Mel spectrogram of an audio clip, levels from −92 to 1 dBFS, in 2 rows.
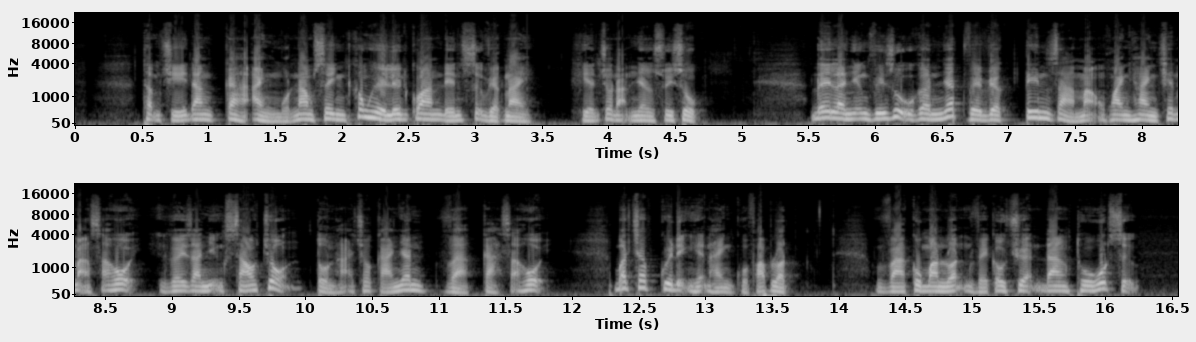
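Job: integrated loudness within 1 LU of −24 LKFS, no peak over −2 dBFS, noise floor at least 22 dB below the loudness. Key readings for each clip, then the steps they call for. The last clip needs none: share of clipped samples 0.5%; peaks flattened at −15.5 dBFS; number of dropouts 1; longest dropout 1.7 ms; integrated loudness −27.5 LKFS; sample peak −15.5 dBFS; target loudness −24.0 LKFS
→ clipped peaks rebuilt −15.5 dBFS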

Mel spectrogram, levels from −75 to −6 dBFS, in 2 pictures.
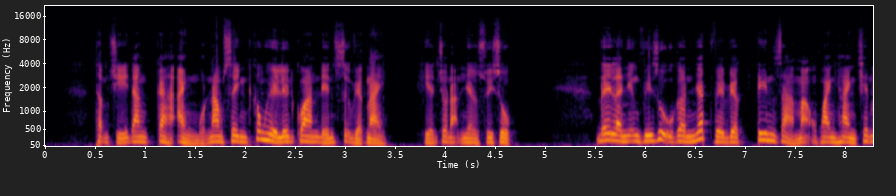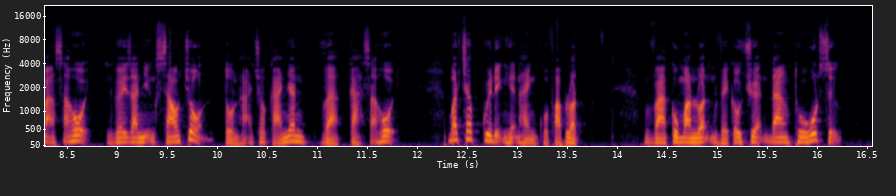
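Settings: share of clipped samples 0.0%; number of dropouts 1; longest dropout 1.7 ms
→ repair the gap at 0:03.39, 1.7 ms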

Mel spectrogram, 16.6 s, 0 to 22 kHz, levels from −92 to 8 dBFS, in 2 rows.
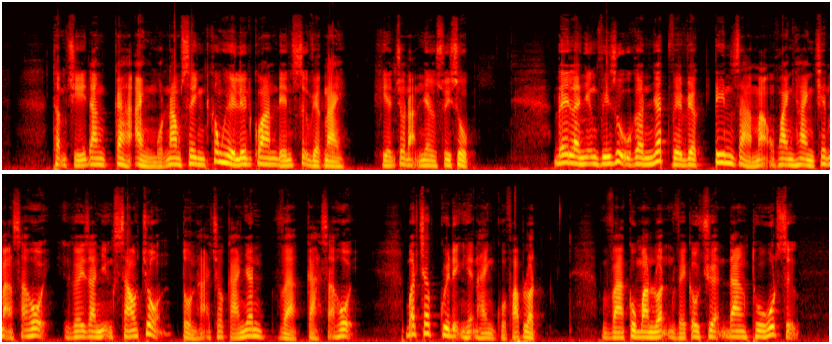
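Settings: number of dropouts 0; integrated loudness −27.0 LKFS; sample peak −8.0 dBFS; target loudness −24.0 LKFS
→ level +3 dB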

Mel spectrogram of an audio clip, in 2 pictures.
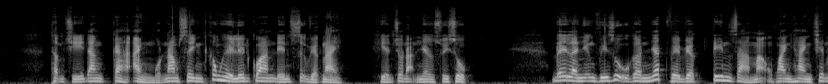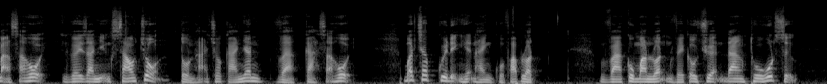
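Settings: integrated loudness −24.0 LKFS; sample peak −5.0 dBFS; background noise floor −57 dBFS

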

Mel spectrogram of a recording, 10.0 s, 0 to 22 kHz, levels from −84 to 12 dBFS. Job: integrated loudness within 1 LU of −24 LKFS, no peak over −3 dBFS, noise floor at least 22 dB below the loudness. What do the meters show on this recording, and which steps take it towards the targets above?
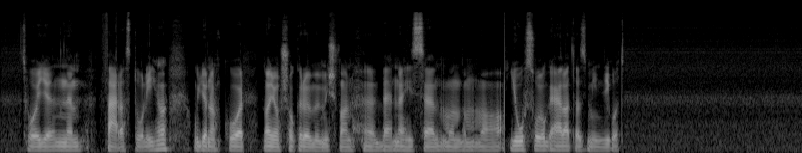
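crackle rate 33 per second; integrated loudness −30.5 LKFS; sample peak −6.5 dBFS; target loudness −24.0 LKFS
→ click removal
level +6.5 dB
brickwall limiter −3 dBFS

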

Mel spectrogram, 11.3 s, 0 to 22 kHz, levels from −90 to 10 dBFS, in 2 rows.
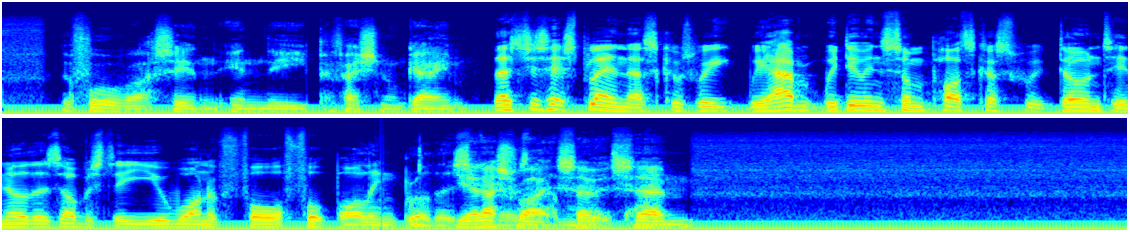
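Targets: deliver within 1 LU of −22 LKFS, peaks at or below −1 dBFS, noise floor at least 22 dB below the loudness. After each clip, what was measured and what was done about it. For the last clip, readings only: number of dropouts 1; longest dropout 13 ms; mains hum 60 Hz; hum harmonics up to 300 Hz; level of the hum −34 dBFS; integrated loudness −25.5 LKFS; sample peak −6.0 dBFS; target loudness −22.0 LKFS
→ repair the gap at 0:07.52, 13 ms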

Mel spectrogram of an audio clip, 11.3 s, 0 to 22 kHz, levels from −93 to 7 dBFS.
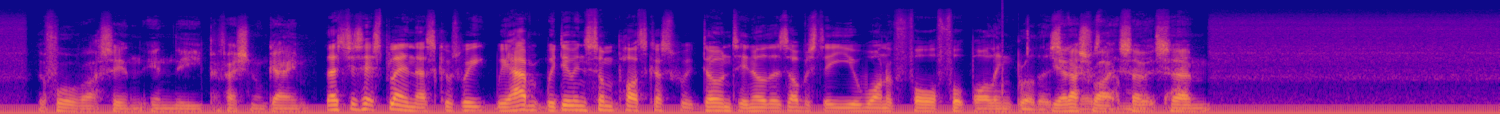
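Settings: number of dropouts 0; mains hum 60 Hz; hum harmonics up to 300 Hz; level of the hum −34 dBFS
→ mains-hum notches 60/120/180/240/300 Hz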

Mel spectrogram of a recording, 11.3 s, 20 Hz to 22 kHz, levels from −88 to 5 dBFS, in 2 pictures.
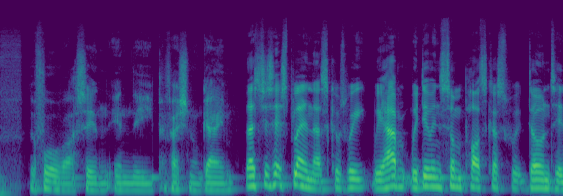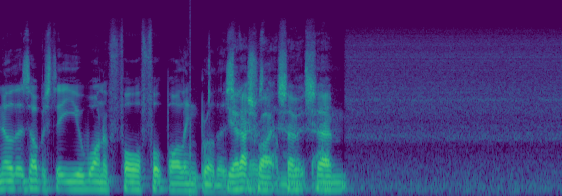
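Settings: mains hum none found; integrated loudness −26.0 LKFS; sample peak −6.0 dBFS; target loudness −22.0 LKFS
→ level +4 dB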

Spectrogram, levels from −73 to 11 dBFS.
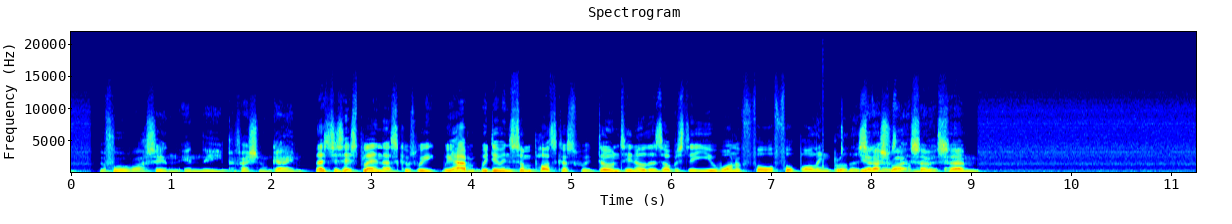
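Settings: integrated loudness −22.0 LKFS; sample peak −2.0 dBFS; background noise floor −48 dBFS

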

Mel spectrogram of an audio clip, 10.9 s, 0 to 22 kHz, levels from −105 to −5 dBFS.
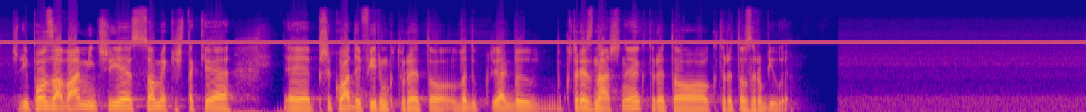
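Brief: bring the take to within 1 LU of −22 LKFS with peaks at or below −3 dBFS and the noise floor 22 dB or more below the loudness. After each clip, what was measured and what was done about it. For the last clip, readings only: share of clipped samples 0.7%; peaks flattened at −19.5 dBFS; interfering tone 4,600 Hz; level of the tone −47 dBFS; integrated loudness −31.0 LKFS; sample peak −19.5 dBFS; target loudness −22.0 LKFS
→ clipped peaks rebuilt −19.5 dBFS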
